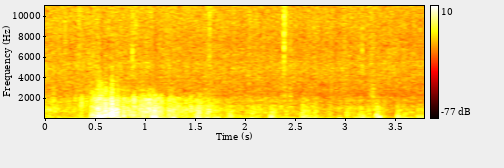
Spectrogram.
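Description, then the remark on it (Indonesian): Heavy rain pours down steadily during a mountain climb, heard by someone sheltering under a folded tarp, while a loud rumble of thunder rolls through near the start, then the downpour continues as a dense, noisy patter. “saya juga mulai tutup diri saya dengan di tengah-tengah dari terpal itu saya lipat sekali dan saya lipat lagi di atas saya dan hujan deras datang.”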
